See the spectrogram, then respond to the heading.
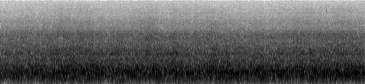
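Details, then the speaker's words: GE washing machine, about two years old, running its balance spin with no water before spinning up, giving a loud steady freight-train roar; owner attributes it to a failed bearing, unsure whether tub, transmission or motor bearing. "so that's it just doing its balance spin hasn't even spun up yet it already sounds like a freight train"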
